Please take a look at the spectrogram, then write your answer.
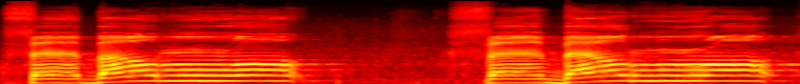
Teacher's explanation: Jadi ba tu tipis, dia tak tebal. Yang tebal ra.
